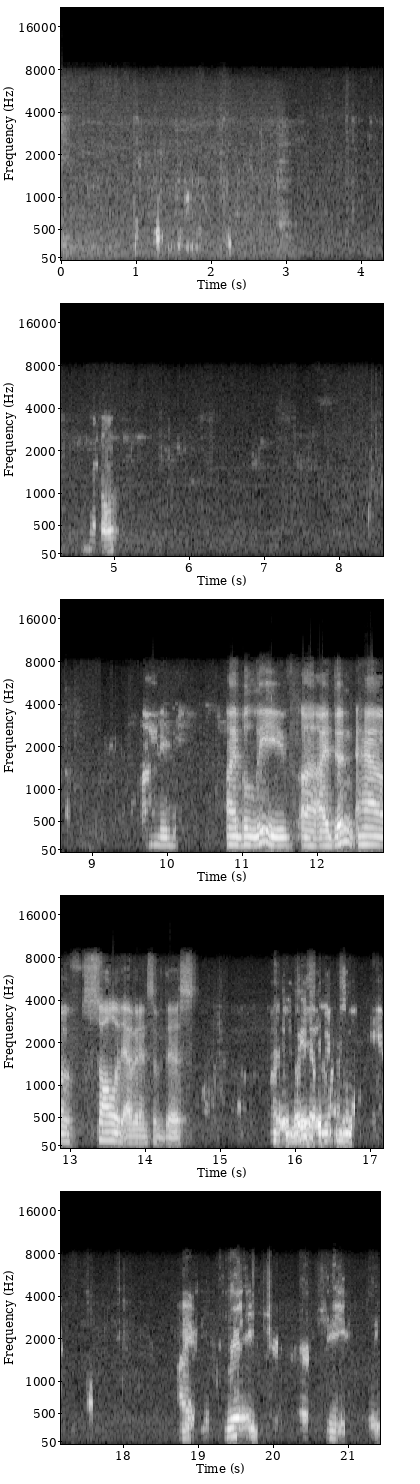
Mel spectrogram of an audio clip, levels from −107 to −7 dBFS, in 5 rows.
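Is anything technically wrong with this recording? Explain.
Yes, the audio has two kinds of problem.

Other side's voice leaking through: a second, fainter voice sits under the speech from 0.00 to 4.31 s (about 25 dB down), 8.42 to 11.71 s (about 30 dB down), 14.76 to 16.69 s (nearly as loud, about 5 dB down) and 19.07 to 19.65 s (about 20 dB down). This is likely loudspeaker echo that the echo canceller left in.

Speech suppressed in double talk: the main voice dips by roughly 10 dB in brief bites adding up to around a tenth of a second between 8.62 and 9.69 s. From 14.62 s to the end it is pushed down by as much as roughly 35 dB. This is likely the echo canceller turning everything down while both sides talk. Unlike dropouts from packet loss, these dips line up with the leaked voice.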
